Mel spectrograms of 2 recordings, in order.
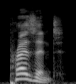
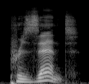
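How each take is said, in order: First: The stress is on the first syllable. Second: The stress is on the second syllable. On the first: It is used as a noun. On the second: It is used as a verb. "verb, present. Present, second syllable is stressed"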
